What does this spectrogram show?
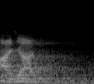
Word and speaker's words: आज़ाद: ठीक है, तो इसमें अंतर क्या होगा, इसको जब हम उच्चारण करेंगे तो ये हो जाएगा AJAD। ठीक है, लेकिन जब इसका उच्चारण करेंगे तो ये बनेगा AZA और D। ठीक है, ये आजाद कहा जाएगा और ये आज़ाद कहा जाएगा।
